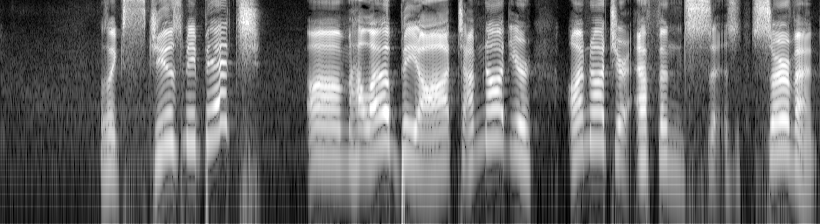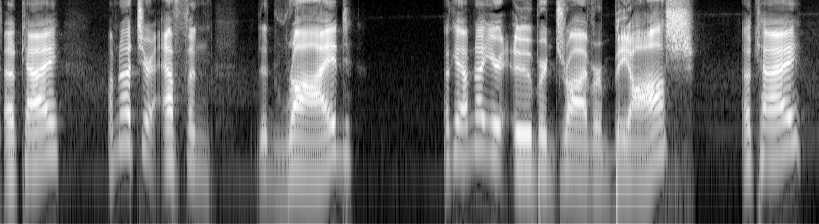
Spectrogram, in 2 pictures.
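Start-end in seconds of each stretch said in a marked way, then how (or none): 1.2-16.2 put-on snobby, indignant outburst. Retelling an inner reaction to being mistaken for a ride: imitating own snobby indignation. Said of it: "suddenly I got a little snobby".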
